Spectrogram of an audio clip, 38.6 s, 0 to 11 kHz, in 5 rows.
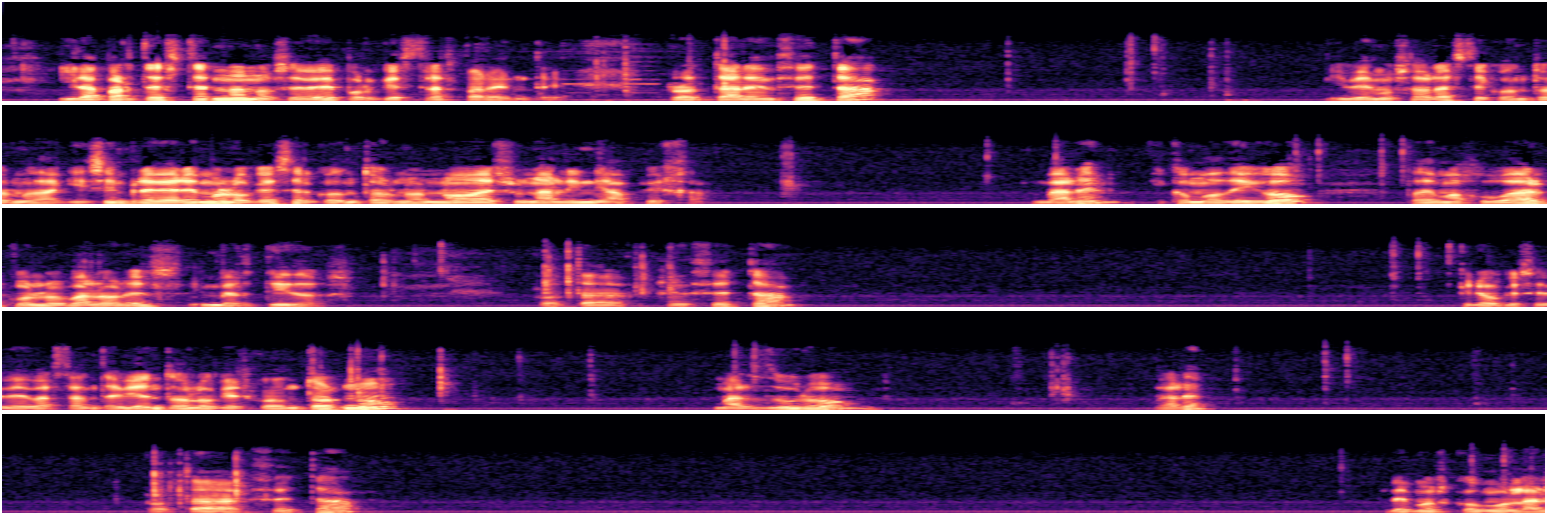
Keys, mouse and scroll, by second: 3.1 r, 11.7-12.7 scroll up 1, 12.7-14.2 middle drag, 14.2-17.2 drag, 17.2-18.3 scroll up 1, 18.3-18.9 scroll up 1, 18.3 r, 18.9-20.8 scroll up 1, 24.9 r, 28.4-29.7 middle drag, 29.7-31.6 drag, 31.7 r.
